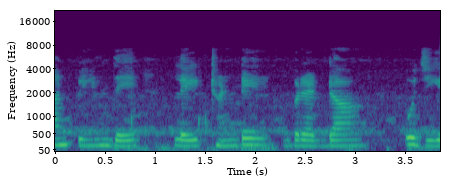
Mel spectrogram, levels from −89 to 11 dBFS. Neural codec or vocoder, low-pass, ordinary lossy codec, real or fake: none; 7.2 kHz; Opus, 64 kbps; real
